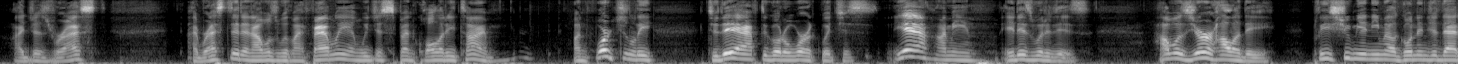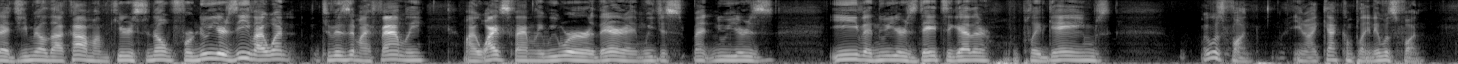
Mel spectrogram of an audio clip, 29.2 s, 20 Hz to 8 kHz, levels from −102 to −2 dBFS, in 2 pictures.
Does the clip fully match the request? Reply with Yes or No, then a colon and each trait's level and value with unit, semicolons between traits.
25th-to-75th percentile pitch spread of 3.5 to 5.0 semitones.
Yes: average, 3.8 semitones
